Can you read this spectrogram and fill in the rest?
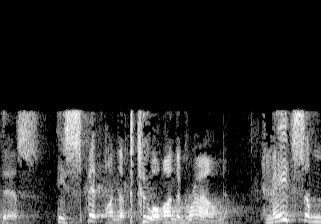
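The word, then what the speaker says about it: ptuo (πτύω): It is ptuo. Is that not cool or what? If you want to spell it in English, it's P-T-O-U, ptuo.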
